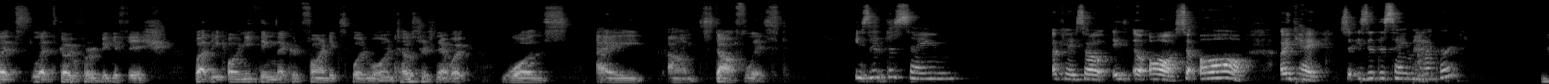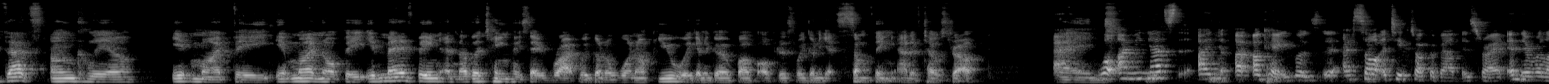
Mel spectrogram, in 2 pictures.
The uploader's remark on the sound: Screws up the audio recording.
